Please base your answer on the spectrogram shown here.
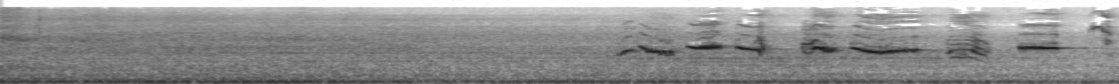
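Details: Blackbird singing by Heidelberg Castle, Eurasian species: after a stretch of traffic rumble, a rich run of fluty, rolling whistles with thin scratchy edges, ending on a short high note.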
